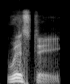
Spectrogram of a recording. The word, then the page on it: wristy: British English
